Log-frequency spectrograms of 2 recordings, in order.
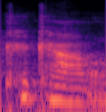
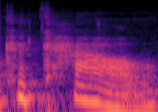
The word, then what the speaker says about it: cacao: I'd like to know is how do you pronounce that cacao cacao what is that so cacao is the raw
